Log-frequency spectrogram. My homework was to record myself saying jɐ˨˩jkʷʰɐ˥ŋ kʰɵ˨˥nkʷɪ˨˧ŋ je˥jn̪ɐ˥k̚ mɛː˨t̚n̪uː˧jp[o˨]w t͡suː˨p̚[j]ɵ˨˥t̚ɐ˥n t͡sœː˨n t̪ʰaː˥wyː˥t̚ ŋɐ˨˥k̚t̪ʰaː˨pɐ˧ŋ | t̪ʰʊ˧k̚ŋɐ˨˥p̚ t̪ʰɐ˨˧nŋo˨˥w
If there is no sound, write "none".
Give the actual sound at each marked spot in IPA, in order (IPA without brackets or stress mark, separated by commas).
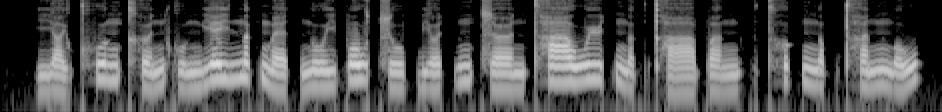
o˥, j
